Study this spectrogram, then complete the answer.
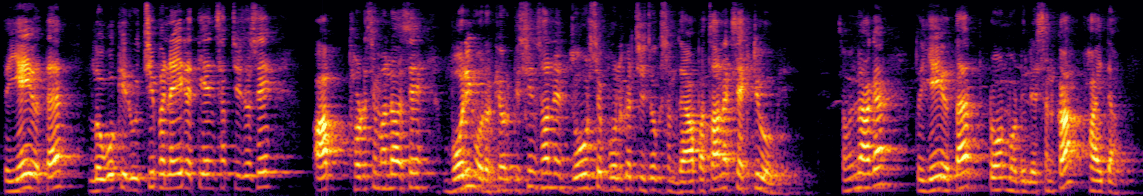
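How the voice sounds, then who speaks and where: High-voiced Hindi teacher in an echoey room. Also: male voice, a little mellow. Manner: explains each answer with questions to the listener. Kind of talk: exam question walkthrough.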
